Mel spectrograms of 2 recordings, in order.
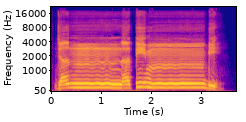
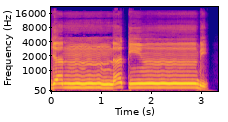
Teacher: Kita tukarkan bunyi tanwin kepada mim. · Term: iqlab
